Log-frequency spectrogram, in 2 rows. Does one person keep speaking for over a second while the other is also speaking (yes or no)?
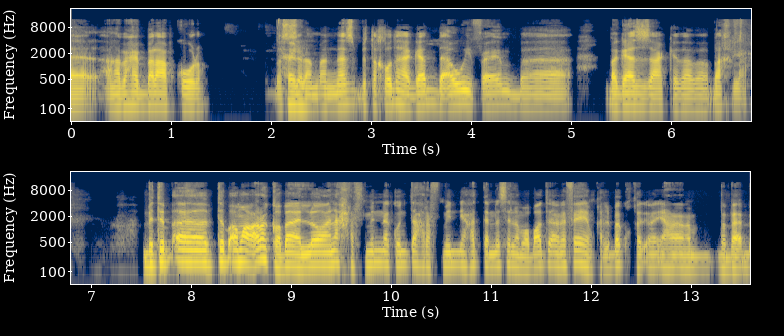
no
